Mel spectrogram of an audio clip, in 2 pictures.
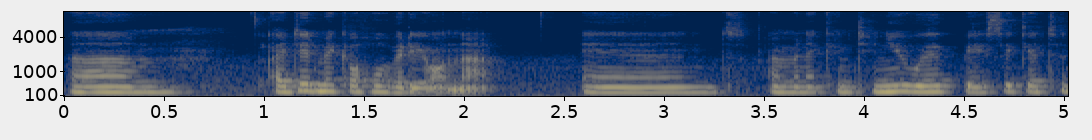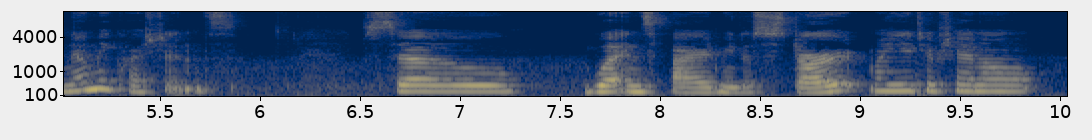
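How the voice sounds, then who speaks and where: A young adult vlogger from Los Angeles sits on a yoga mat in her bedroom, chatting to her phone camera for a casual get-to-know-me video. Her voice is a little high and steady in tone, soft and rambling, with many pauses and restarts, and the audio quality is poor.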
